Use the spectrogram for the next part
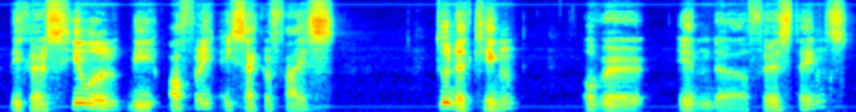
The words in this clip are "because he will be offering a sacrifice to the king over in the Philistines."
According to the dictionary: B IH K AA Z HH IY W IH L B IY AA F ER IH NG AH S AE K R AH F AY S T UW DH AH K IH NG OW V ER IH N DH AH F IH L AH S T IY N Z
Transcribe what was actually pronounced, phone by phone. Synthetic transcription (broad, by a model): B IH K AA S HH IY W IH L B IY AA F ER IH NG AH S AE K R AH F AY S T UW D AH K IH NG OW V ER IH N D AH F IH L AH S T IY N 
